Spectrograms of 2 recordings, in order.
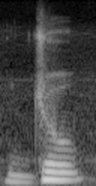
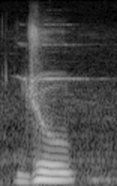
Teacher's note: জিম পেশ জু জিব্বার মাঝখানে উপরে তালুতে জু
